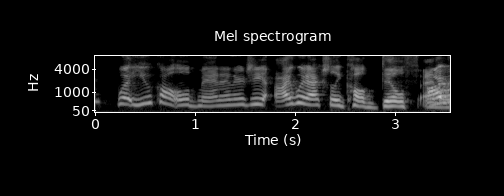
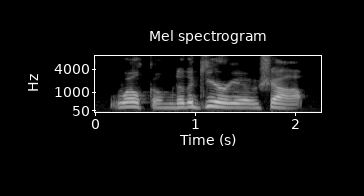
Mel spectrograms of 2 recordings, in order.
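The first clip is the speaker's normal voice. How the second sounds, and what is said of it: Good impression of a character. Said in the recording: “That's actually a good impression.”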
